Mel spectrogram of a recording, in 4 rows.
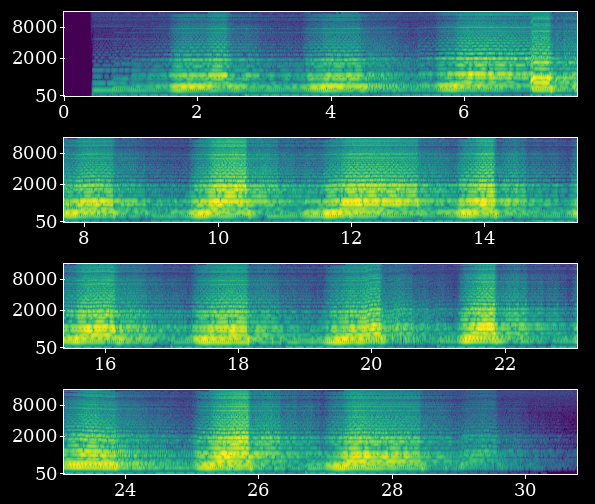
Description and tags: Mystery synth solo 125BPM
melody, synth, pad, mystery, Suspenseful, synthetizer, mysterious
